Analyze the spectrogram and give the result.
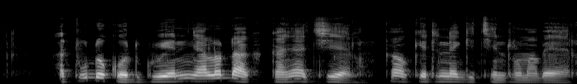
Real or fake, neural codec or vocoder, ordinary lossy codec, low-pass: real; none; none; 19.8 kHz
